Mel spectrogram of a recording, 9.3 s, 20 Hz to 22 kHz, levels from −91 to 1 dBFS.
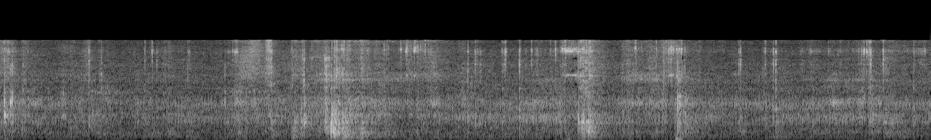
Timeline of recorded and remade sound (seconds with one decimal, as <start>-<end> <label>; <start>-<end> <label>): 0.0-4.9 recorded; 4.9-5.7 remade; 5.7-9.3 recorded

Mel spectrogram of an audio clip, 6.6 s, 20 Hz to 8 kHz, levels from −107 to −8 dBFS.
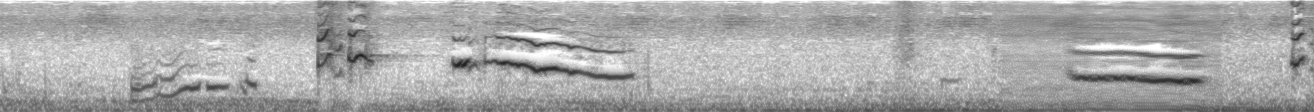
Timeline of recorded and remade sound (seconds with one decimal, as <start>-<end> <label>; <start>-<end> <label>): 0.0-5.0 recorded; 5.0-6.1 remade; 6.1-6.6 recorded

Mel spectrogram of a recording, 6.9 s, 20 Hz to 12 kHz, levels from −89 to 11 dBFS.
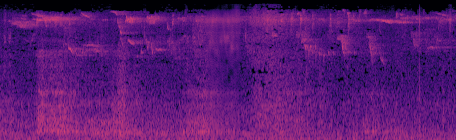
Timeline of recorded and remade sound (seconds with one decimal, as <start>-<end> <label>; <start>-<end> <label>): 0.0-3.1 recorded; 3.1-3.6 remade; 3.6-6.9 recorded

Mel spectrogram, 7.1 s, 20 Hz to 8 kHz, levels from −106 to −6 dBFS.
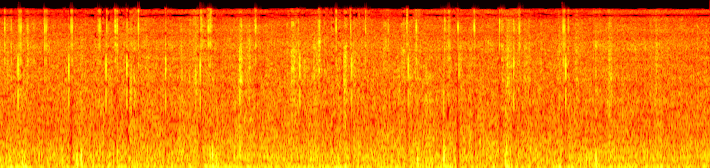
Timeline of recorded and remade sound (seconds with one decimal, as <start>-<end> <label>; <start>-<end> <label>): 0.0-1.3 recorded; 1.3-2.7 remade; 2.7-4.3 recorded; 4.3-5.2 remade; 5.2-5.9 recorded; 5.9-7.1 remade

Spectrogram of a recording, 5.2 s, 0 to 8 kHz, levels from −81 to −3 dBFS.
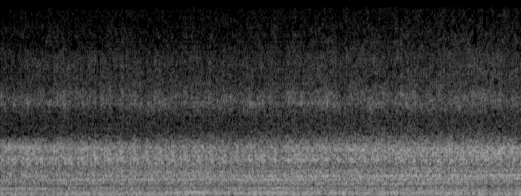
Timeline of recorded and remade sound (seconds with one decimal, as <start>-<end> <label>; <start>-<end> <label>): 0.0-5.2 remade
